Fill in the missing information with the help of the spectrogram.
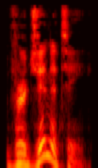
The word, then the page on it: virginity: British English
